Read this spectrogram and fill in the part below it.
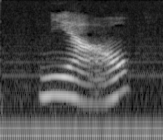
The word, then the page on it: niao: 3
